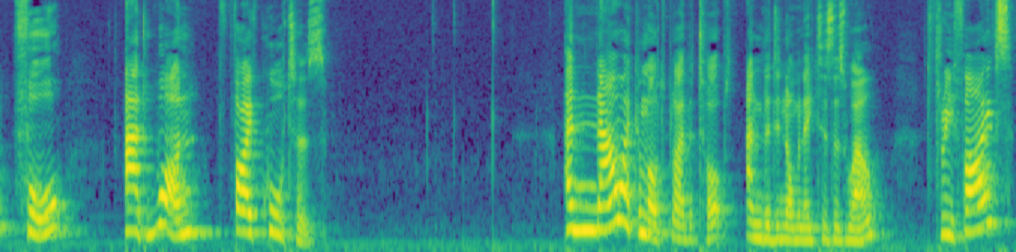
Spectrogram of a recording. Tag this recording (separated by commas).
Speech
